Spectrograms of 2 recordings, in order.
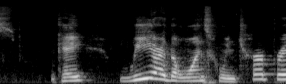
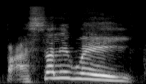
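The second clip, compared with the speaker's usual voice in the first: playful; 5 semitones higher than usual. Shown as a demonstration. Playful phrase for kids.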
